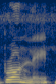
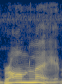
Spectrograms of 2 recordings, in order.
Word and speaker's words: Branle: One of the prominent forms of this sort of moving left dance was known as the Branle. – The Branle. Now, how do you spell that one? – B-R-A-N-L-E. – Okay. – And it's from French, meaning to sway.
